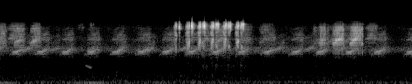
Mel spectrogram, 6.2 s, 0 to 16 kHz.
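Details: Song of the graceful bush-cricket recorded at Vela Ucka, Croatia, 30 July 2023: quiet rhythmic chirps building into a loud one-second run of sharp rasping pulses, then fading back to softer repeated chirps.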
